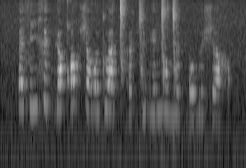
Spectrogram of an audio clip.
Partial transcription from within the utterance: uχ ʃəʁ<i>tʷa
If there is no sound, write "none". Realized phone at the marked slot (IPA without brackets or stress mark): y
